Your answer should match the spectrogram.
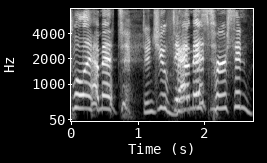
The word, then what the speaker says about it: Willamette: an Anne Rule book, and the narrator kept pronouncing it Willamette. And so I was screaming at the audiobook, yes, it's Willamette.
